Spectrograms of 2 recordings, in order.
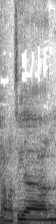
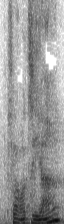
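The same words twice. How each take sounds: First: It is said in a serious, authoritative way. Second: It is said in a silly, comic way.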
